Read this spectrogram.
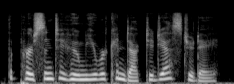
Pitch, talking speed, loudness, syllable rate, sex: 220 Hz, 205 wpm, -17 LUFS, 6.8 syllables/s, female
